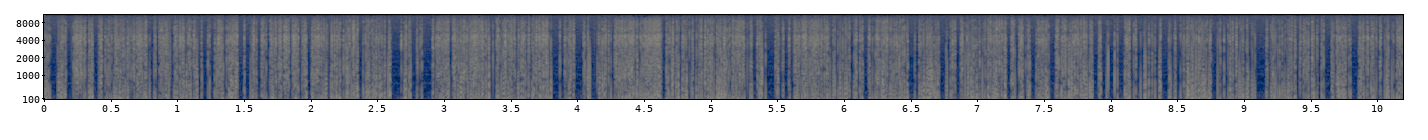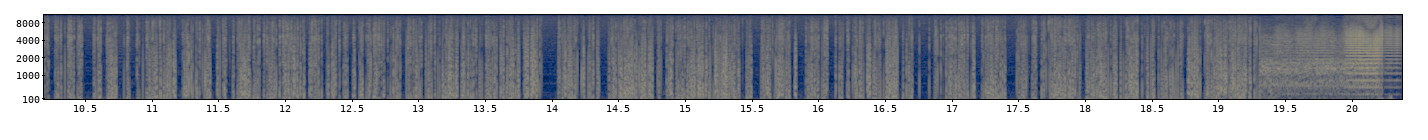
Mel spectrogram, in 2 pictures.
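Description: An aircraft's propeller engine roars loudly close by.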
